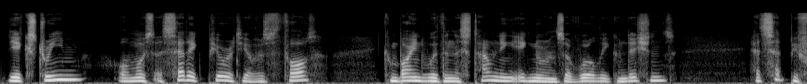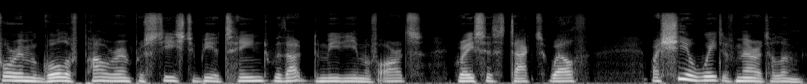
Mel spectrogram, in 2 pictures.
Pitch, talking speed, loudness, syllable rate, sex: 155 Hz, 155 wpm, -16 LUFS, 5.4 syllables/s, male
